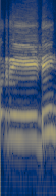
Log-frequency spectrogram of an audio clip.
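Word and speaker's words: read: की third form, तो रीडिंग लिखा है ना, रीडिंग है ना, फर्स्ट फॉर्म रीड होता है ना, थर्ड फॉर्म क्या होगा? इसको रेड पढ़ते ना, प्रोनाउंसिएशन का रेड होता है, रेड हुआ।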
